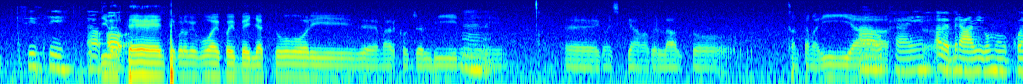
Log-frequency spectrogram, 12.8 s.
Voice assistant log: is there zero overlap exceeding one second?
Yes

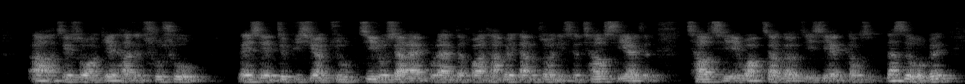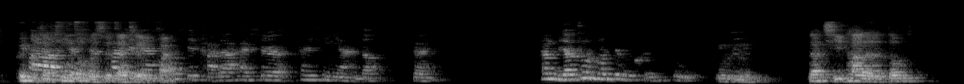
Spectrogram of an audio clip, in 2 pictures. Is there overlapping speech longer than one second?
Yes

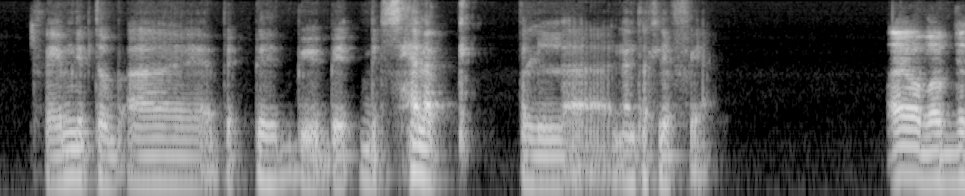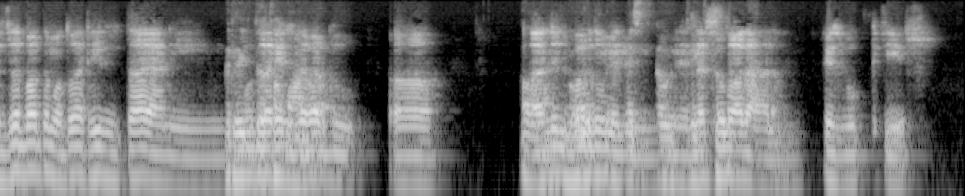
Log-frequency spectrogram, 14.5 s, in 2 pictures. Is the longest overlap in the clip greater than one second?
Yes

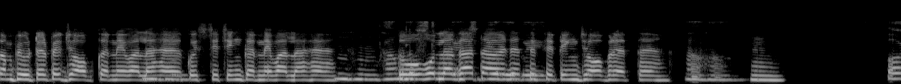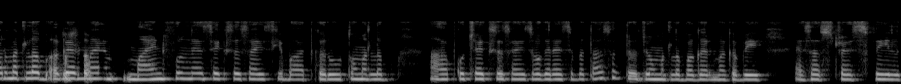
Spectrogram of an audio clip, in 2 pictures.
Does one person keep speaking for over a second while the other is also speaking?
Yes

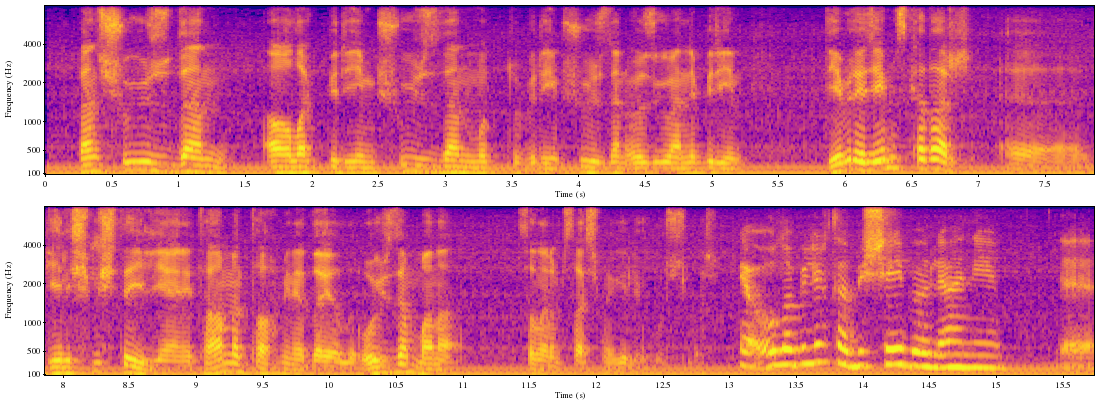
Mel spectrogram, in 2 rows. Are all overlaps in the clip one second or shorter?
Yes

